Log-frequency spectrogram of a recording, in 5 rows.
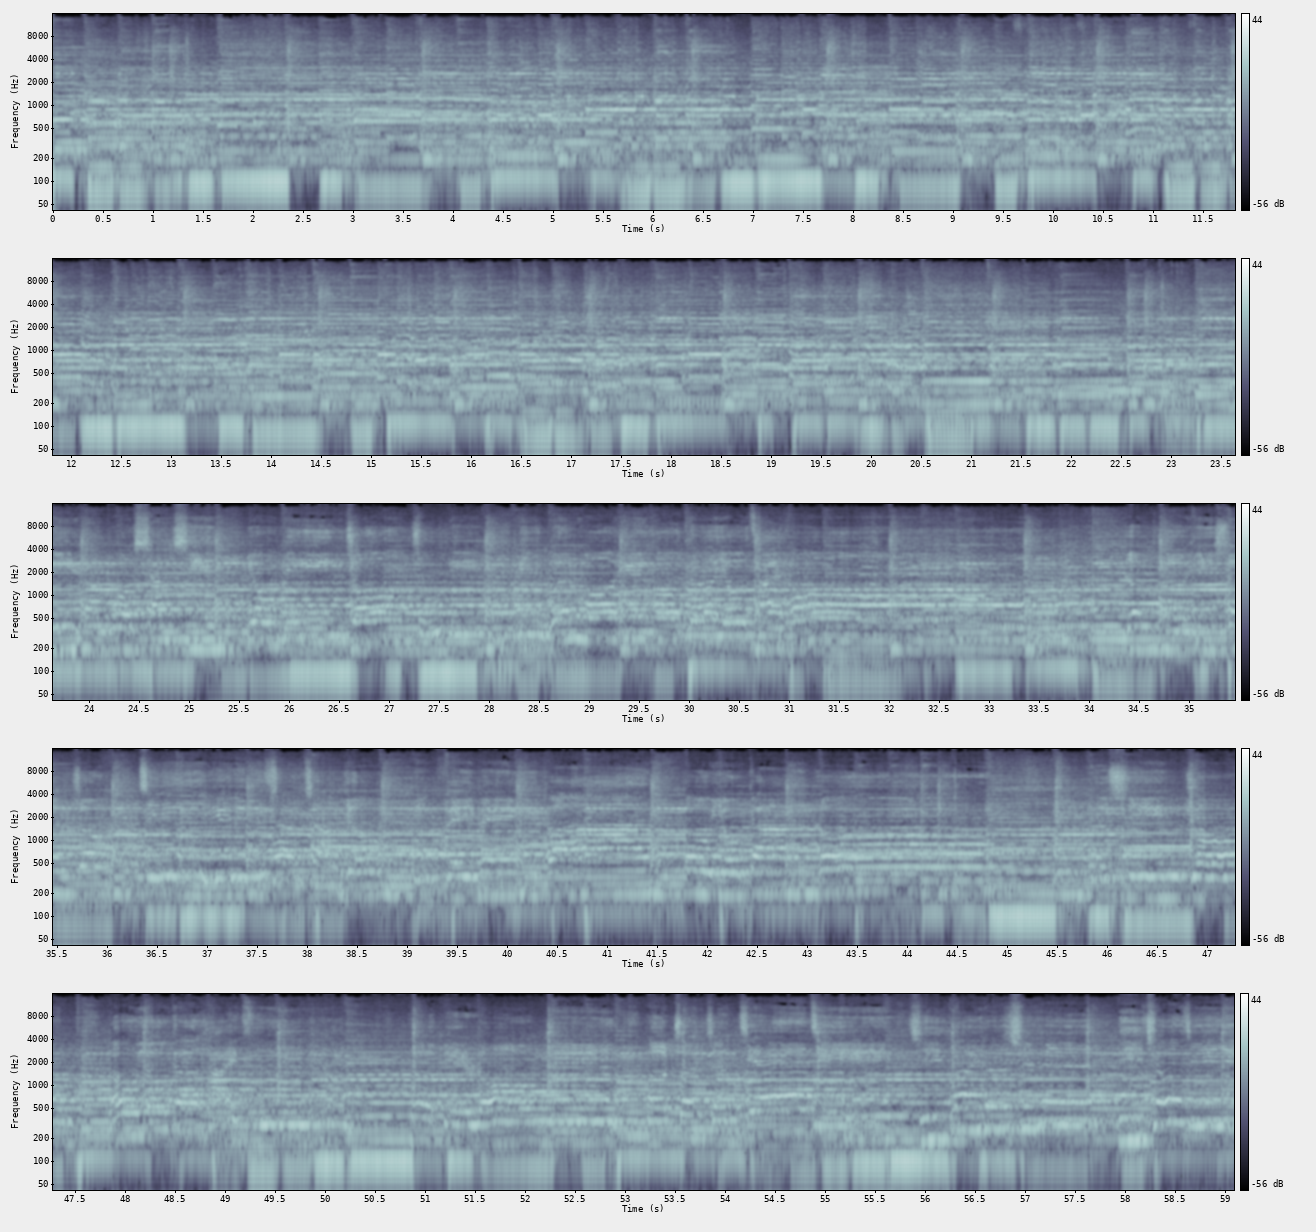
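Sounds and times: guitars playing: 0.0s - 59.0s
steady bass line: 0.0s - 59.0s.

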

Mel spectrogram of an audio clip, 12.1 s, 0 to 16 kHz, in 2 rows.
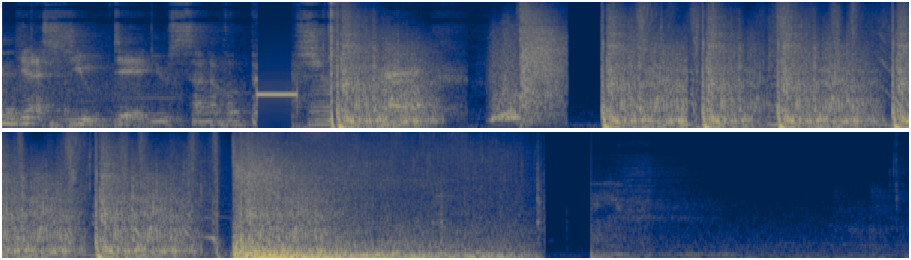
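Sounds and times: handgun shots: 2.2s - 2.9s, 3.5s - 7.6s.

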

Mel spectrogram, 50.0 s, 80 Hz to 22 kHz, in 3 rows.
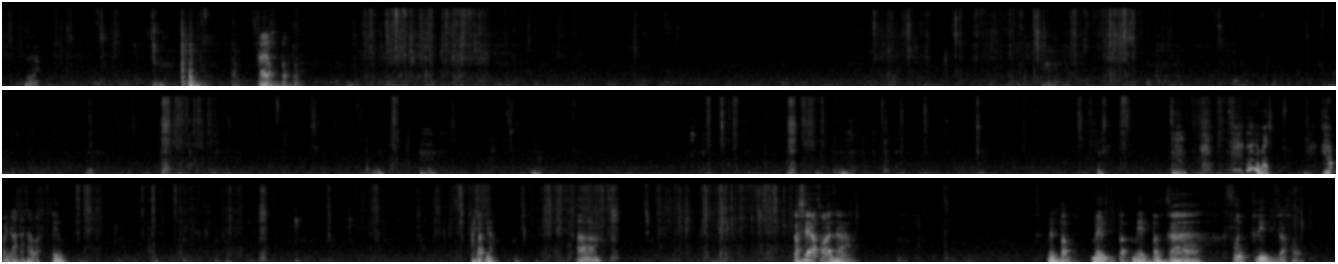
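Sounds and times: person chewing crunchy food: 34.3s - 43.2s.

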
